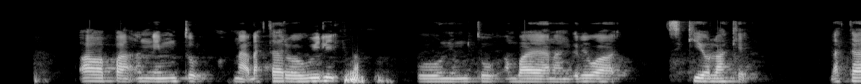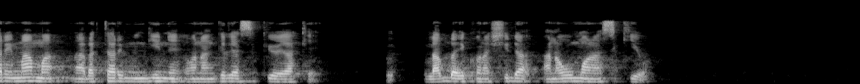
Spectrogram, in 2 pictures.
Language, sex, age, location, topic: Swahili, female, 36-49, Wajir, health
